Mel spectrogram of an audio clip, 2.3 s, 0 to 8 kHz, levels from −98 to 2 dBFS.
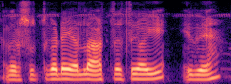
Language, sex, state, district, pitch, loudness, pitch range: Kannada, male, Karnataka, Koppal, 180 Hz, -14 LUFS, 165-180 Hz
